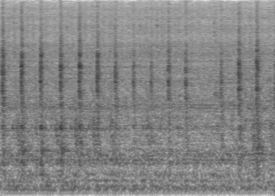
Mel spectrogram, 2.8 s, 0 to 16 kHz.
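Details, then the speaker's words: 1973 Chevrolet C10 Custom 10, 350 V8, 4-speed manual, 30 psi oil pressure: sharp even tapping about five times a second over rough idle, sometimes calming or vanishing; engine knock, seller says bad rod bearing, not confirmed. "A little bit. does a little bit of a rattle. Yeah, I'm not sure what that is yet. He said it's a bad rod bearing."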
